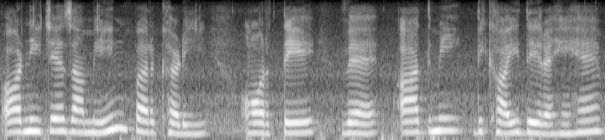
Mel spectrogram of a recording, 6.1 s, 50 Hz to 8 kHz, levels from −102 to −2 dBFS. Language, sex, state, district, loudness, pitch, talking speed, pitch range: Hindi, female, Punjab, Kapurthala, -12 LUFS, 225 Hz, 120 wpm, 210-245 Hz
